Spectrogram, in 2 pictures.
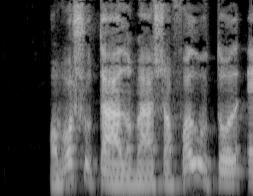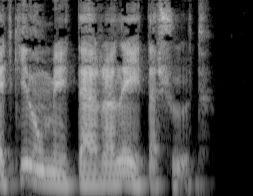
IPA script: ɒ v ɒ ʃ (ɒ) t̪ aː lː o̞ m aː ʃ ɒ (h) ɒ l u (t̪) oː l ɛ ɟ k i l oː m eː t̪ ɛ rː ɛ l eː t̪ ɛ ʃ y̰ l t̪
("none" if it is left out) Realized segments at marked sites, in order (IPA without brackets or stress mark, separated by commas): u, f, t̪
